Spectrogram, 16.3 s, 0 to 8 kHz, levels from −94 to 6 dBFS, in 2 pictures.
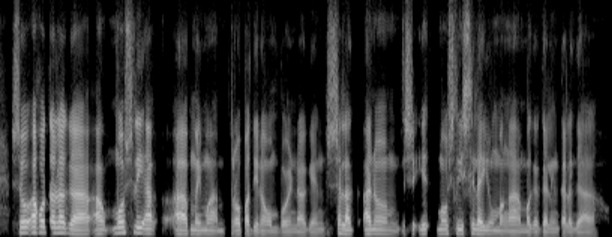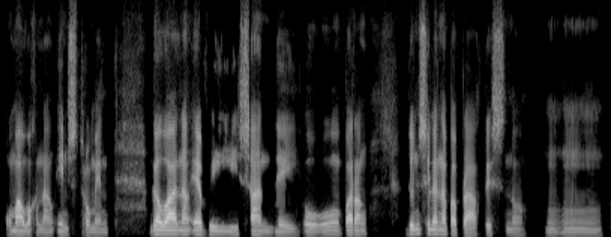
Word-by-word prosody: So 180 0 +2
ako 190 0 +6
talaga, 150 -7 +6
ah, 140 - +4
mostly, 180 +1 +1
ah, 155 -3 +4 0.2
ah, 130 0 +4
may 130 -1 -1
mga 120 -2 -4
tropa 120 -1 -1
din 120 -1 -4
akong 115 -1 -4
Born 110 0 -5
Again 100 -1 -5
sa 150 - -2
lag 135 -2 +3 0.2
ano 140 -3 0
si - - -3
yu 145 +1 -2
mostly 145 0 -2
sila 150 -2 0
yung 125 -1 -6
mga 115 -2 -2
magagaling 110 -1 -5
talaga 100 -2 -4 0.3
humawak 120 -1 +1
ng 100 -1 -6
instrument. 105 -3 -5 0.6
Gawa 135 0 +7
ng 130 0 +1
every 120 -2 -1
Sunday, 110 -4 -2
oo, 115 +3 -4
parang 125 -1 +2 0.5
dun 140 0 -1
sila 145 -2 +1
napa-practice, 110 -5 -2
no? 100 0 -13 0.3
Mm. 100 0 -13
120 Hz, 145 wpm, -26 LUFS, 105-135 Hz, 0.6 s, Gawa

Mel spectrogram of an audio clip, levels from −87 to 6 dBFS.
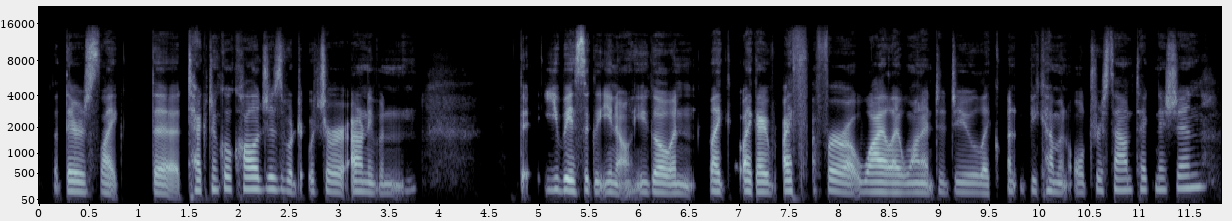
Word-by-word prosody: but - - -16
there's, 170 -2 +3
like, - - 0 0.3
the - - +2
technical 200 +2 -2
colleges, 210 -1 +2
which 170 -4 -6
a - - -14
which 180 - -3
are, 160 -2 +1
I - - +7
don't 170 -2 +1
even 150 +6 -11 1.0
that 475 0 -4
you 200 +1 -3
basically 185 -3 +6
you 165 - +1
know, 150 - -1
you 160 - -6
go 155 -2 +3
and, 150 - -3 0.2
like 175 - +2
like 175 -2 +4
I 165 -1 +7
I 180 - +5
f - - -6
for 175 -5 +1
a - - +1
while, 165 -1 +5
I 155 - +3
wanted 155 +1 -3
to 160 - -11
do, 155 -1 -6
like 145 -2 -5
un - - -5
become 180 -2 -6
an - - -10
ultrasound 190 +3 -4
technician, 220 +4 -5
175 Hz, 200 wpm, -25 LUFS, 160-195 Hz, 1.0 s, I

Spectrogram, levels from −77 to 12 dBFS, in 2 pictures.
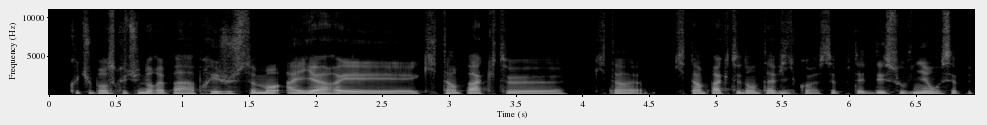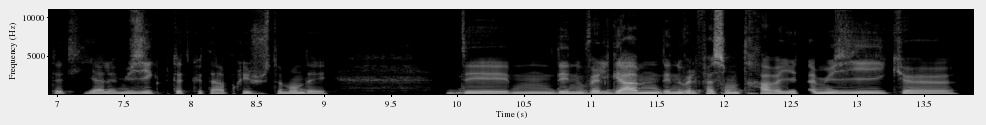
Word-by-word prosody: que - - -10
tu - - -10
penses 130 0 -1
que 130 - -8
tu 120 - -6
n'aurais 110 -1 +1
pas 130 -1 -1
appris, 130 +3 -2
justement, 110 -1 0
ailleurs 135 +3 +4
et 105 -2 +1
qui - - -16
t'impactent, 120 +4 -1
heu, 100 -1 -2 0.2
qui - - -23
t'im 105 -3 -2 0.2
qui - - -17
t'impactent 120 +3 -1
dans 105 -2 -1
ta 115 - -1
vie, 140 +6 -5
quoi? 115 -8 -8
C'est 110 - -9
peut-être 105 -1 -7
des 110 - -1
souvenirs 115 +5 -1
ou - - -5
c'est 110 - -6
peut-être 110 0 -9
lié 115 - -2
à 110 - +2
la 105 -1 -1
musique, 115 +7 -1
peut-être - - -6
que - - -10
tu - - -8
as - - -2
appris 125 - -5
justement 105 +1 -2
des 105 -2 -2 0.9
des, 110 -2 +1
mmh, 100 0 +1
des 110 - +4
nouvelles 110 0 +3
gammes, 125 +3 +7
des 110 - +2
nouvelles 110 0 +3
façons 115 0 +2
de 110 - +1
travailler 110 0 0
ta 110 - -5
musique, 115 +5 +2
heu? 105 -1 0
110 Hz, 230 wpm, -24 LUFS, 105-120 Hz, 0.9 s, gammes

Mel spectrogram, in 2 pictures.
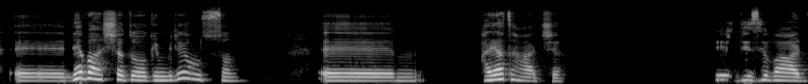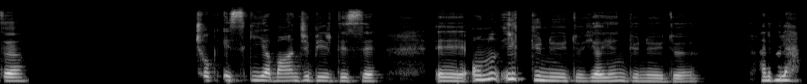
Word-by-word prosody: Eee, 170 -1 -1
ne 280 +3 +7
başladı 235 -5 +5
o 190 -1 +2
gün 190 0 0
biliyor 270 +8 0
musun? 185 -8 -3 0.7
Emm, 170 -1 +2 0.7
Hayat 230 +5 +5
Ağacı. 160 -6 -5 1.5
Bir 215 0 -1
dizi 195 +2 -1
vardı. 170 -3 +2 1.7
Çok 190 - -5
eski 195 0 +1
yabancı 175 -1 -2
bir 170 -3 -5
dizi. 160 -2 -1 0.5
Eee, 165 -1 0
onun 225 +5 +1
ilk 255 0 0
günüydü, 175 -5 -2
yayın 160 +2 0
günüydü. 145 -2 -6 0.5
Hani, 185 0 -3
böyle, 200 0 +3
he 185 - -7
175 Hz, 100 wpm, -22 LUFS, 165-195 Hz, 1.7 s, ne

